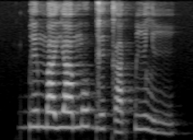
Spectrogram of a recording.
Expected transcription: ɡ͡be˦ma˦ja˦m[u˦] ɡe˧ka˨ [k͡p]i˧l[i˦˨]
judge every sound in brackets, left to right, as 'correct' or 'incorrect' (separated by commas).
incorrect, correct, incorrect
